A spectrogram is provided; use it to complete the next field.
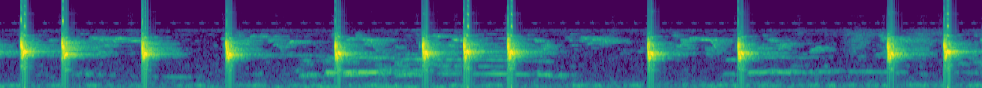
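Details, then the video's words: Sooty-headed bulbul, a 'ropelan' recording used to provoke other birds into singing; short bright bubbly notes spaced irregularly, often in pairs, with gaps of a second or more between them. "Ropelan Trucuk Ini Ampuh Untuk Pancingan Langsung Pada Ikut Ropel"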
